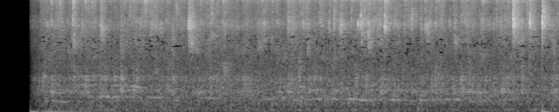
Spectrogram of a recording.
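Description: Water leaking through a gap in the ceiling and falling into plastic basins on the floor: a steady splashing hiss with many sharp drips, starting about half a second in.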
